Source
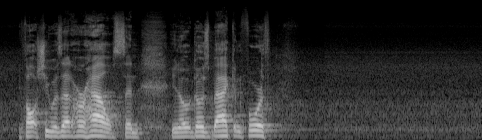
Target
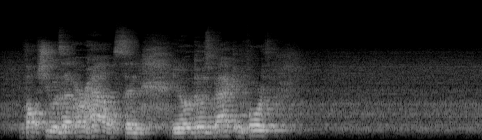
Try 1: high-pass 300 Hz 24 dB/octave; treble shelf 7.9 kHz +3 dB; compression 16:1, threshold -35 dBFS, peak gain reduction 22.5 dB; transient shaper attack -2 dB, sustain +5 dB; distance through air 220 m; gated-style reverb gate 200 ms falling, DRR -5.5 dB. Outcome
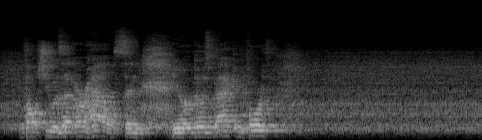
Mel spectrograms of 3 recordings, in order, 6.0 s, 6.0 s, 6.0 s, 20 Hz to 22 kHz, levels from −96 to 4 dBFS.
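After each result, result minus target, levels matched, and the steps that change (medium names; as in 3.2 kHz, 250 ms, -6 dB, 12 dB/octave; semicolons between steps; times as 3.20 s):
compression: peak gain reduction +6 dB; 8 kHz band +3.0 dB
change: compression 16:1, threshold -28.5 dBFS, peak gain reduction 16.5 dB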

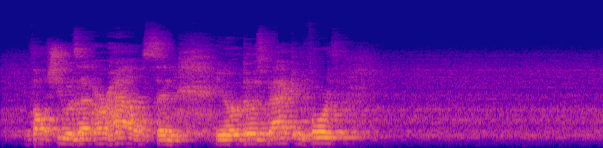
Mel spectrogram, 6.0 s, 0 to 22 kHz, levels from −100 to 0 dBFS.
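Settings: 8 kHz band +2.5 dB
change: treble shelf 7.9 kHz -6 dB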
